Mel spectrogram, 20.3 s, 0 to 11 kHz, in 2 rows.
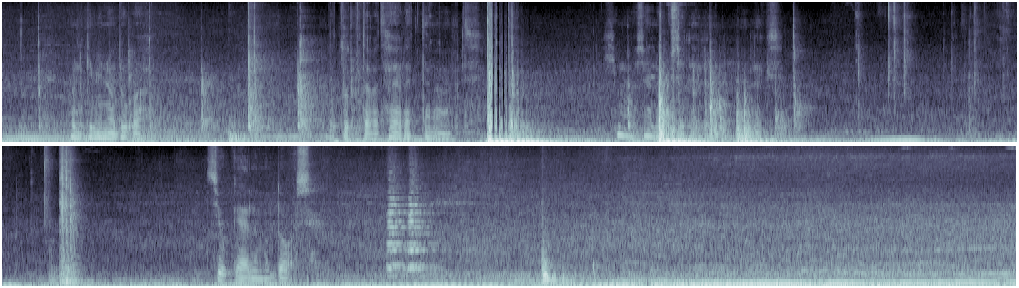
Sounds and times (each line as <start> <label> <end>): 0.3 Walking & talking 4.9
